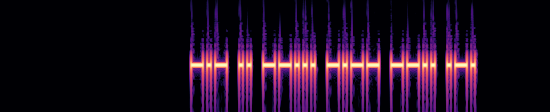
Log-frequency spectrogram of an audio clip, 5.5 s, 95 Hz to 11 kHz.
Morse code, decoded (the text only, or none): KI7YZR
